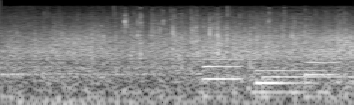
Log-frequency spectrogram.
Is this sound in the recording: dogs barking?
no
